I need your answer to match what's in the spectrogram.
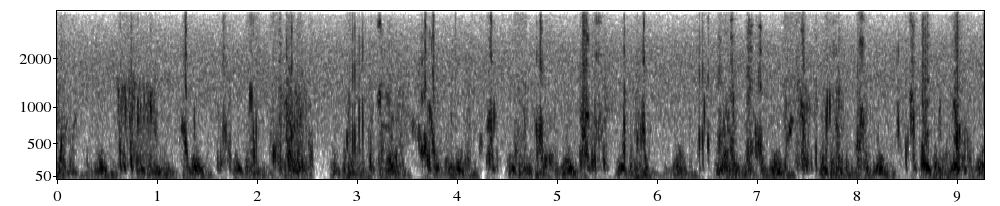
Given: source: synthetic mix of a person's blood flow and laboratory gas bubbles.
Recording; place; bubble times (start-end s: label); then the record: Doppler ultrasound of blood flow; precordium
0.00-0.21 s: bubbles
0.58-1.02 s: bubbles
1.22-1.42 s: bubbles
1.59-1.76 s: bubbles
1.89-2.05 s: bubbles
2.13-2.58 s: bubbles
2.88-3.84 s: bubbles
4.07-4.48 s: bubbles
4.56-4.71 s: bubbles
4.77-4.98 s: bubbles
5.21-5.57 s: bubbles
5.63-5.72 s: bubbles
5.77-5.95 s: bubbles
6.39-6.56 s: bubbles
6.60-6.82 s: bubbles
6.88-7.11 s: bubbles
7.26-7.94 s: bubbles
7.98-8.17 s: bubbles
8.38-8.79 s: bubbles
8.86-9.19 s: bubbles
From the record:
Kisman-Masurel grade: 333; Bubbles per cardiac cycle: rolling drumbeat, 9 or more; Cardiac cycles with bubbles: 50 to 99%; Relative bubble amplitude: loud (0.450 to 0.775); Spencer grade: 3 (all of the cardiac periods contain showers or single bubble signals, but not dominating or overriding the cardiac motion signals); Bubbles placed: only in the low amplitude regions of the cardiac cycle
